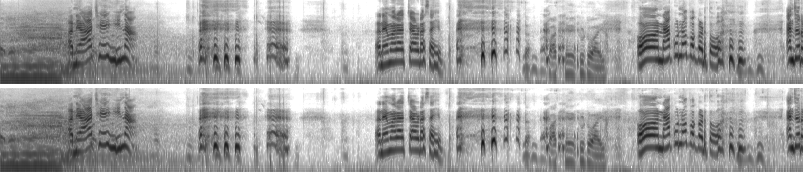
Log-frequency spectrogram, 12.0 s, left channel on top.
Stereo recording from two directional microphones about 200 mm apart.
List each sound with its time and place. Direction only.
0.0 s vehicle: centre (ahead or behind); by 0.9 s 20° right (ahead or behind)
0.9 s speech: 20° left (ahead or behind)
2.0 s a sound: 55° right (ahead or behind)
2.9 s speech: 15° left (ahead or behind)
5.6 s speech: 5° left (ahead or behind)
